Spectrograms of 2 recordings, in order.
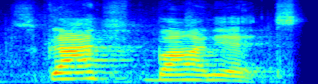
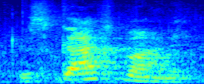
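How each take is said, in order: First: "Scotch bonnet" drawn out slowly, each word leaned on; slow emphatic repeat. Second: Said in the usual way. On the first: Real, not acted. Showing viewers the pepper, saying its name slowly and with weight.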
